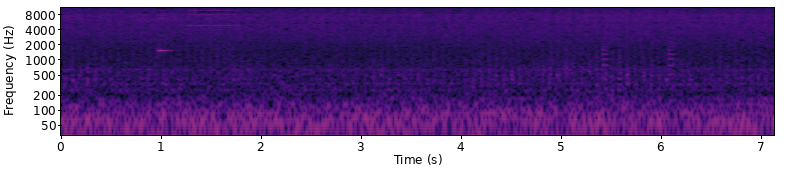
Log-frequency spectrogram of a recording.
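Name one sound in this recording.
Short electronic menu beeps sound a few times.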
